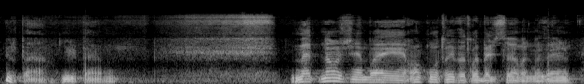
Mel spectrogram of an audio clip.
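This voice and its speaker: A deep-voiced, probing police commissioner. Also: male voice, sing-song, vocal fry, a little mellow, slight background noise, heavily acted. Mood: insistent, sly. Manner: hesitant, repeats words, deliberate questioning. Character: probing male police commissioner, polite but insistent. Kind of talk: French radio mystery drama acting.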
